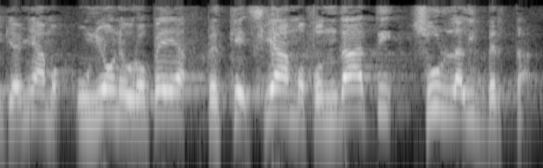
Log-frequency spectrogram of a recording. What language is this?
Italian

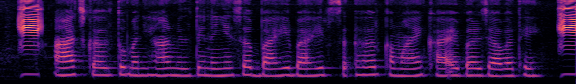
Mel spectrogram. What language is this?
Chhattisgarhi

